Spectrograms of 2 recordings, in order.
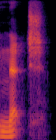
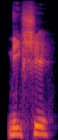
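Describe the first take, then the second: First: The word is said like 'nitch'. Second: The word is not said like 'nitch'. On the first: "that's more like N I T C H" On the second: "I thought it was niche because it had E at the end"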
